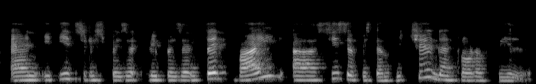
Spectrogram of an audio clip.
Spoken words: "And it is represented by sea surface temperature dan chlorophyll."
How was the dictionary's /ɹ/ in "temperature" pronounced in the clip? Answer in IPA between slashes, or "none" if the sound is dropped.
none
